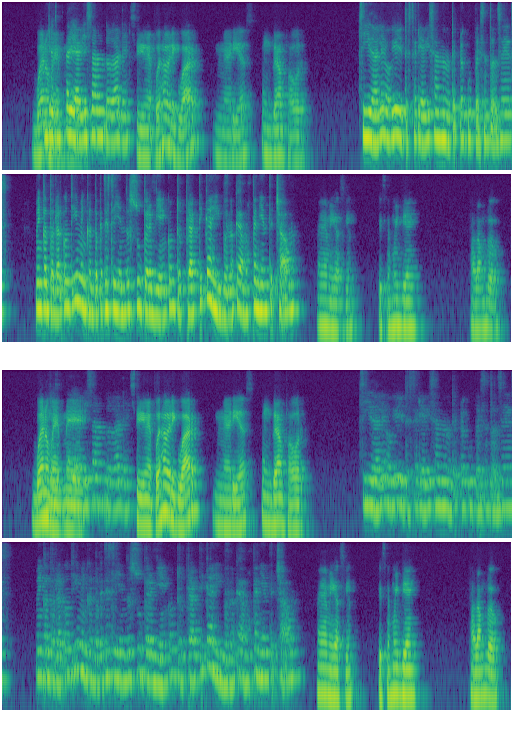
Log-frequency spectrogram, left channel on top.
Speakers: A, on the right; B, on the left.
A: bueno,
B: Yo
A: me,
B: te estaría
A: me
B: avisando, dale.
A: Si me puedes averiguar, me harías un gran favor.
B: Sí, dale, obvio, yo te estaría avisando, no te preocupes. Entonces, me encantó hablar contigo y me encantó que te esté yendo súper bien con tus prácticas y bueno, quedamos pendientes, chao.
A: Ay, amiga, sí. Que estés muy bien. Hablamos luego.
